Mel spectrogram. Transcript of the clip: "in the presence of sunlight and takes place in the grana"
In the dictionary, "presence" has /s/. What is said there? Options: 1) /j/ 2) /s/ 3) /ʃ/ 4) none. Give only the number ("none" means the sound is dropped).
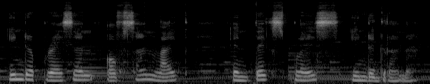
4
